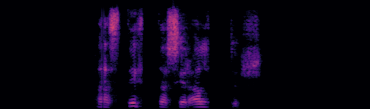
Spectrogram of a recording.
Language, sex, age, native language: Icelandic, female, 40-49, Icelandic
